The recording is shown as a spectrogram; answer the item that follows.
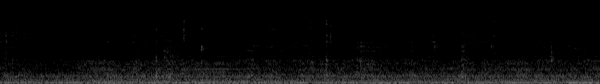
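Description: A person chewing a bite of soft donut, with faint, scattered mouth and lip clicks over a steady low hum.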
